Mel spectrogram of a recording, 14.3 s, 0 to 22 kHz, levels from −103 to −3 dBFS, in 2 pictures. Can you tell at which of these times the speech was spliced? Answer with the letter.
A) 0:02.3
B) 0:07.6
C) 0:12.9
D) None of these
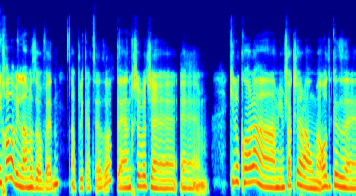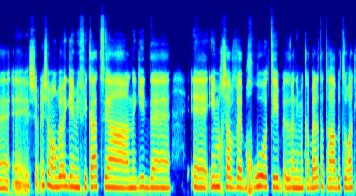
C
